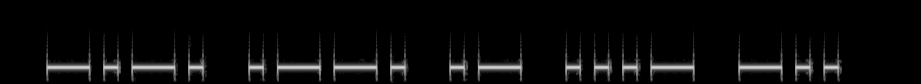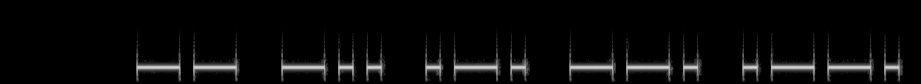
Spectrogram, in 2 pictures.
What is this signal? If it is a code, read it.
Morse code, heard as a keyed tone, about 8 wpm, 800 Hz. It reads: CPAVD MDRGP
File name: LEZIONI / 7 GF9Z / 7 G 8wpm 3118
